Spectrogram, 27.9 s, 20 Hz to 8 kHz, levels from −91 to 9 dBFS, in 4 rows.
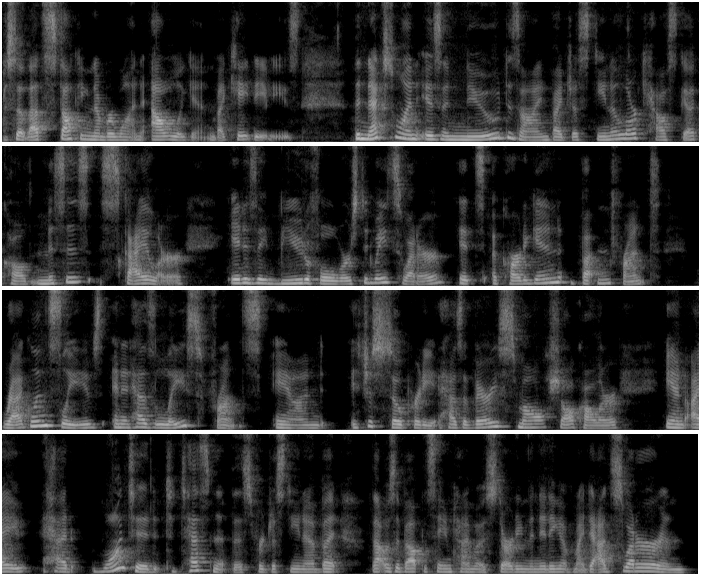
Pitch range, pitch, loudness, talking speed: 175-220 Hz, 185 Hz, -32 LUFS, 170 wpm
